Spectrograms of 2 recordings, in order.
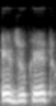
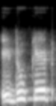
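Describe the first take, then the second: First: The middle consonant is a soft j sound. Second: The middle consonant is a plain d sound. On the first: The speaker calls it right. "True উচ্চারণ দেখো এডুকেট উচ্চারণ হয়" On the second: The speaker calls it wrong. "আমি কিন্তু ডি করছি না, because এডুকেট উচ্চারণটা হয় না।"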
